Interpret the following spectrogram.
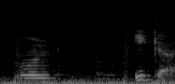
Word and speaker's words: Monika: Monika. That's how you say my name.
